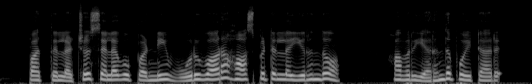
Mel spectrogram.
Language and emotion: Tamil, sad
